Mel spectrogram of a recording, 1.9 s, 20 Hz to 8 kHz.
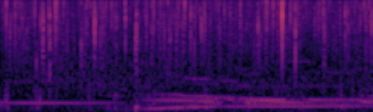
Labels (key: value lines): label: biophony
recorder: SoundTrap 300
